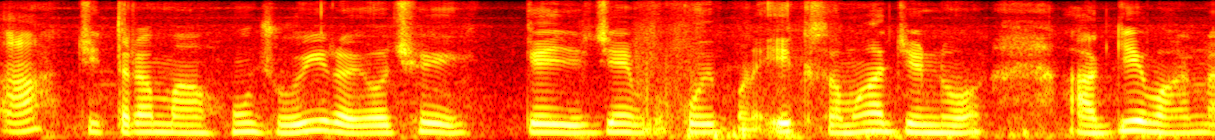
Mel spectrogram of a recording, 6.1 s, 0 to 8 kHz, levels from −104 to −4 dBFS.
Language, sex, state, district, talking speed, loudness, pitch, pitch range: Gujarati, male, Gujarat, Gandhinagar, 130 wpm, -17 LUFS, 175 Hz, 165-185 Hz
